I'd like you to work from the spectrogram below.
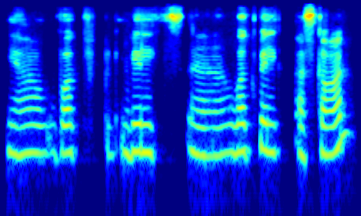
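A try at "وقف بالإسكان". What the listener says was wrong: اسکان زیر کے ساتھ. ٹھیک ہے سارے وقوف کے نام زیر سے.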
